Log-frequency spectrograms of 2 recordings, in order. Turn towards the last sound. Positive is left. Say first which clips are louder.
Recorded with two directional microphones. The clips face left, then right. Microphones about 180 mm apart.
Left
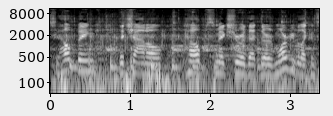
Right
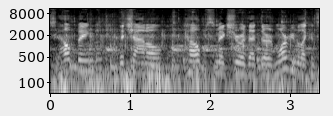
# left 3 dB
turn(degrees=15)  # may be behind; listen again after turning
